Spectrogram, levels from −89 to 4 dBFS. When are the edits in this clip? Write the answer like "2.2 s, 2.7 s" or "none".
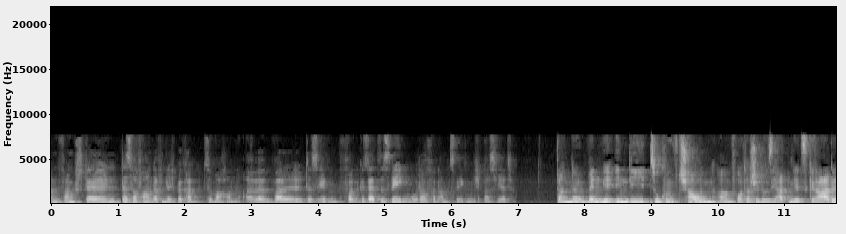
none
